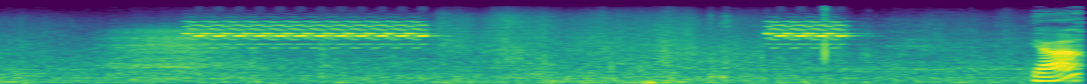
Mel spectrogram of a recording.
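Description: A mobile phone rings with an electronic tune.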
